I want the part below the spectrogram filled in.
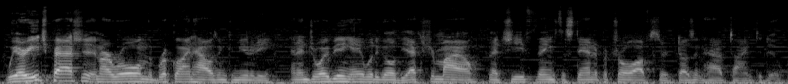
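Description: A man reads a formal scripted narration quickly, in a middle-pitched voice. Faint guitar music plays under him. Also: fairly even intonation. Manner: brisk, formal read.

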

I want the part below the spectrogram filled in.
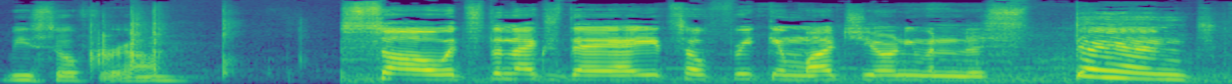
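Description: A young woman in her twenties vlogs to her phone camera in a loose, slangy way, blunt and quick to swear. Her voice is bright and a little sharp, at an everyday pitch. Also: a little hiss or hum. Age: 20s. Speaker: vlogger. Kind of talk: casual vlog chat.

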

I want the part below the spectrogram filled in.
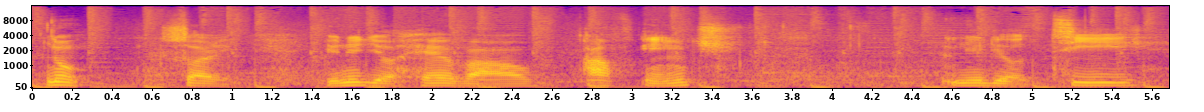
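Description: In an open-sided poultry house with a concrete floor, a young DIY farming instructor with a Nigerian accent carries out an informal hands-on demonstration step by step, without a script. His mid-range voice is slow and a little mellow, with music in the background.

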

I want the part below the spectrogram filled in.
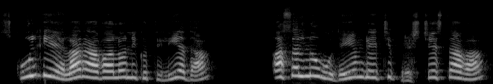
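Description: A strict female schoolteacher barks one harsh question after another in a high, pushed voice, as a woman storyteller puts her on. The tone is scolding and severe. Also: lively intonation, moderate pace.

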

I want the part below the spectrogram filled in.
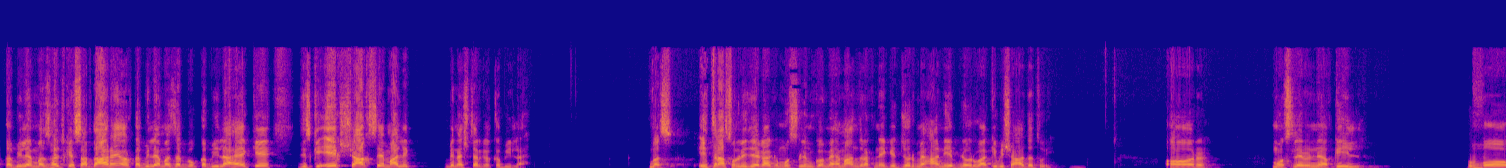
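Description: A man with a somewhat high, slightly mellow voice gives an impassioned sermon on a live stream. Indoors among draped religious banners, he preaches emphatically and declaims his stories in a mournful way.

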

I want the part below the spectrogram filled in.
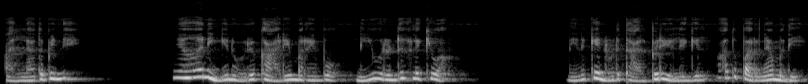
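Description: A woman's voice: mid-range voice, expressive, moderate pace, long pauses, warm tone, natural voice. A woman voicing a sulky young husband who turns playfully teasing in a romance novel reading. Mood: grumbling.

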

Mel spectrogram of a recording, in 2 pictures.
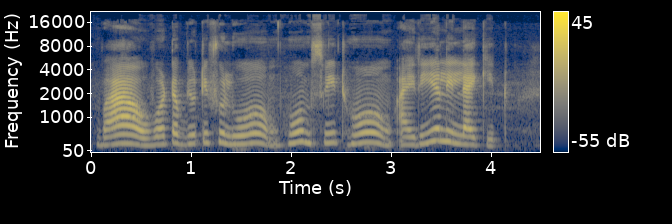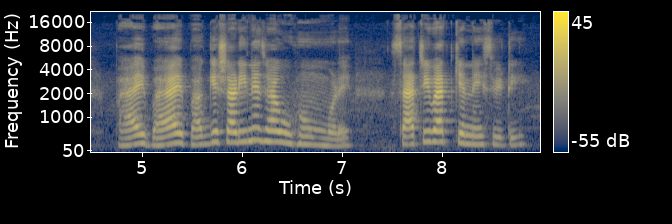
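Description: A woman's voice: sits high, pushed and bright. A woman voicing a smug young man who blackmails his ex-lover, mocking her and singing old film songs off-key.

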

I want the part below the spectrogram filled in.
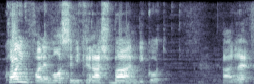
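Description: A man's voice: high-pitched, animated, slow, echoey room, soft background music. A man streaming a video game, joking playfully with his chat and friends. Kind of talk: live gameplay stream chat.

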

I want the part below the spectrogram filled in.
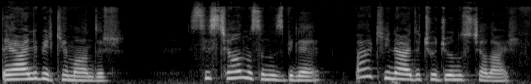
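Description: A woman's voice: on the high side, expressive, moderate pace, mellow, lightly acted. A woman voicing a grieving man who speaks formally and courteously in an audiobook story. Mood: solemn. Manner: formal, solemn.

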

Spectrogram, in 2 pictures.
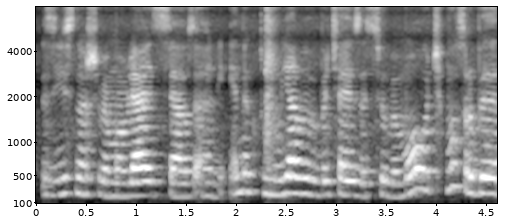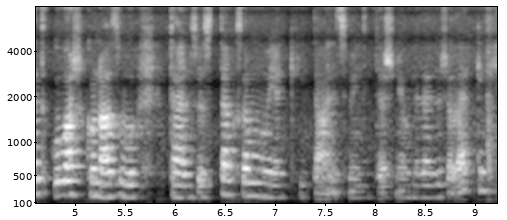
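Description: A woman's voice: mid-range voice, slight background noise. A teenage girl from Ukraine chatting casually in a vlog, rambling along and correcting herself. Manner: rambling, with self-corrections and hesitations. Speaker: vlogger. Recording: echoey room.

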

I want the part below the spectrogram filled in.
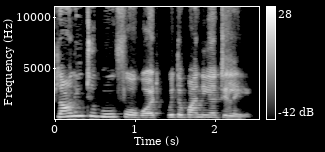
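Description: Young woman interviewer on a video call; slightly high, polite, long questions. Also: lively intonation, normal speed, low-quality recording.

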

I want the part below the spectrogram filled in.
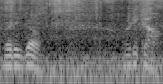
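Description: A man's voice: medium pitch, steady tone, normal speed, noisy background. A man in his thirties, vlogging enthusiastically outdoors at a tree farm into a phone held at arm's length. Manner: enthusiastic, chatty, exclaims often. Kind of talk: casual vlog narration.

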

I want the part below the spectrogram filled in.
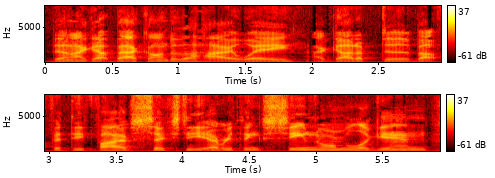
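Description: Close to a boom-arm microphone in a small indoor studio, a middle-aged podcast host tells a prepared personal story. His mid-range voice is clear, resonant and sharp, at a moderate pace.

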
